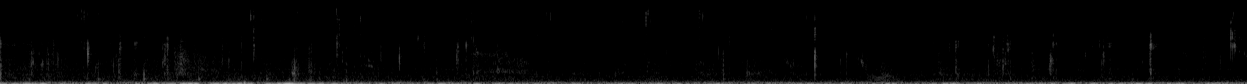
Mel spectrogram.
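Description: Close-miked chewing of soft, syrupy French toast: wet mouth clicks and smacks at an irregular pace, loudest about two and three seconds in.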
